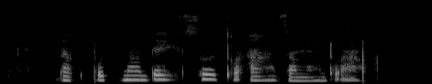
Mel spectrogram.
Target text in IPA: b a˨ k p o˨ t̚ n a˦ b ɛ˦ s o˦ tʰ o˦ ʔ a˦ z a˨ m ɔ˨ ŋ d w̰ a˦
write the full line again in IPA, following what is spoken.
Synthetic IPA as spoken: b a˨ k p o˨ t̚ n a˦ b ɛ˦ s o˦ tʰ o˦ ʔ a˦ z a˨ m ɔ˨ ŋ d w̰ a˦

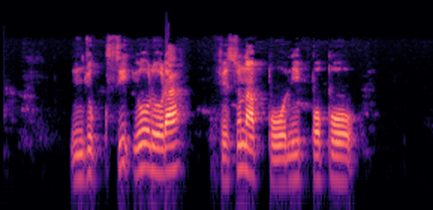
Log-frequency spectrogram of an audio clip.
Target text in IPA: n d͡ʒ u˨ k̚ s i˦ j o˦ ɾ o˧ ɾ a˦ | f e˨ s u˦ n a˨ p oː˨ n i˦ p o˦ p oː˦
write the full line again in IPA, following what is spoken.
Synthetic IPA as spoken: n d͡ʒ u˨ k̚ s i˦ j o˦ ɾ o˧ ɾ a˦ | f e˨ s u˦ n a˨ p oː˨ n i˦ p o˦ p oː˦

